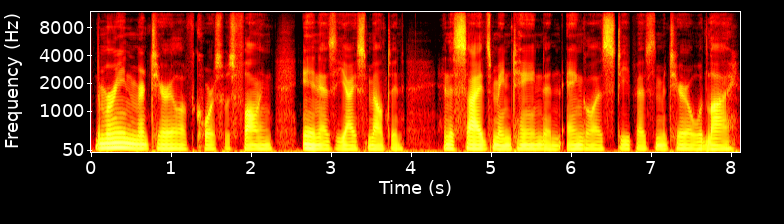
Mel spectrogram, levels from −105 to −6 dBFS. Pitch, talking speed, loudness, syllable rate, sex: 90 Hz, 185 wpm, -24 LUFS, 5.5 syllables/s, male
